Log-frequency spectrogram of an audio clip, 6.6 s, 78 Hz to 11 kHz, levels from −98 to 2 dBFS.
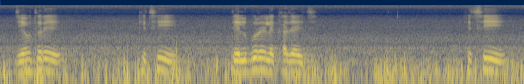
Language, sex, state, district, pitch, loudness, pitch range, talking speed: Odia, male, Odisha, Malkangiri, 150 Hz, -19 LUFS, 115-160 Hz, 55 wpm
